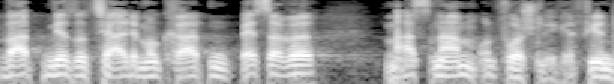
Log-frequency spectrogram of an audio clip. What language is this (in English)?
German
